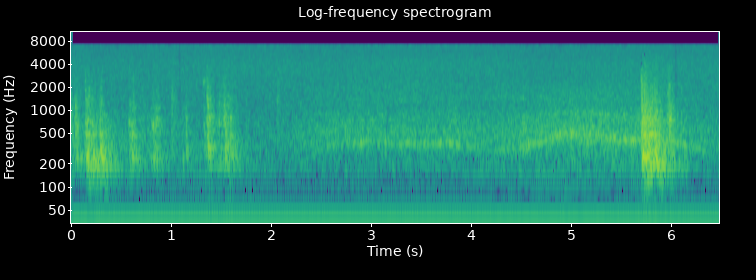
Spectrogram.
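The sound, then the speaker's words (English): A little old man in a cloak turns a key in a lock: a few sharp metallic clicks and rattles, then a long, low creak as he pushes a door panel and the door swings slowly open, finished by a dull thump. No one speaks. “After a moment, he applied pressure to one of the door panels, and the door opened, and he went in.”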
